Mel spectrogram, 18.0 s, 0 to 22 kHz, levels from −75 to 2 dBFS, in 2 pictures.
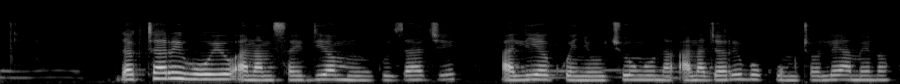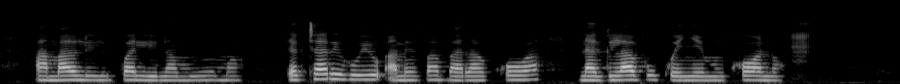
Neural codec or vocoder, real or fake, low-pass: none; real; 7.2 kHz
